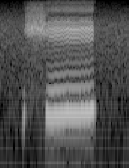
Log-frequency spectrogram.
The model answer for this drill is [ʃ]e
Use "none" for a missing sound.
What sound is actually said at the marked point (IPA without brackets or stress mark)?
ʃ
